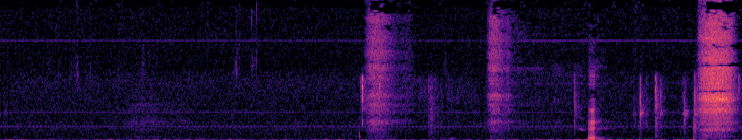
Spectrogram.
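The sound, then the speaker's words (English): Quiet, irregular clicks of someone typing on a computer keyboard, a few sparse taps and short bursts over a low background hum, with no one speaking. “Sorry, I'm just typing.”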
